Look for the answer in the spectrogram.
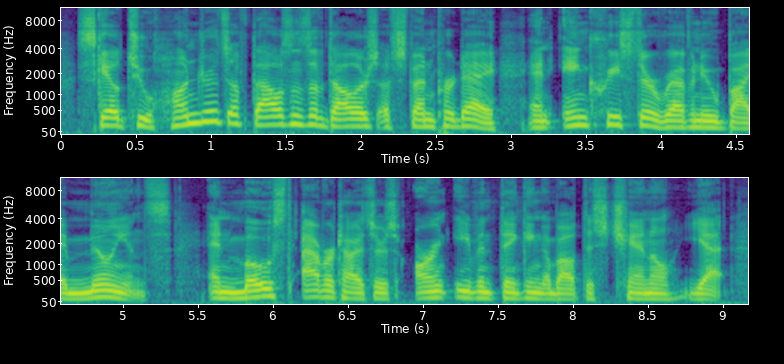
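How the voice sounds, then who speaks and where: A man's voice: medium pitch, no echo. A man delivering a scripted podcast sponsor read, recorded close up. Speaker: podcast host reading a sponsor ad.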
